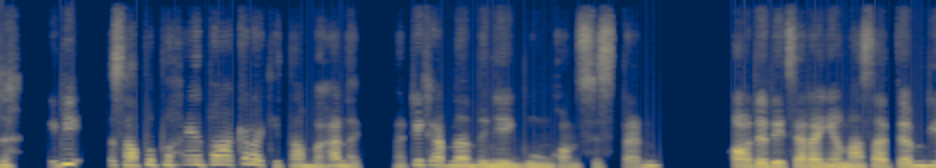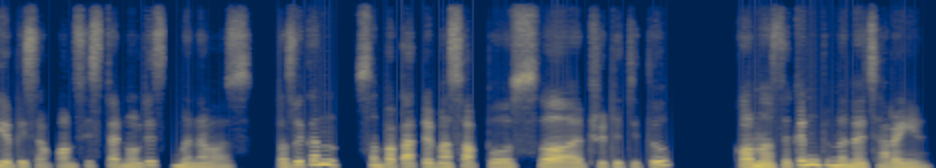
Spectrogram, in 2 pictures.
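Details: Adult speaker; normal speech.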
